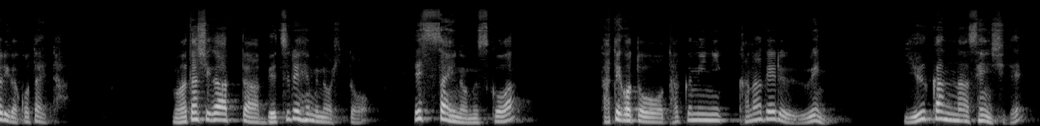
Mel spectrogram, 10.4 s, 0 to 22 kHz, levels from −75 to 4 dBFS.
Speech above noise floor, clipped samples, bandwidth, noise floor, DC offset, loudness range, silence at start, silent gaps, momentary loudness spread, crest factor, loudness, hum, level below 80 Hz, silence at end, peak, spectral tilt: 61 dB; under 0.1%; 16 kHz; -83 dBFS; under 0.1%; 2 LU; 0 s; none; 15 LU; 20 dB; -23 LUFS; none; -72 dBFS; 0.15 s; -4 dBFS; -6.5 dB/octave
